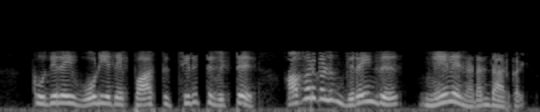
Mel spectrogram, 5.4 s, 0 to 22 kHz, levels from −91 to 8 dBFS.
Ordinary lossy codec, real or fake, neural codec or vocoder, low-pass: AAC, 16 kbps; real; none; 7.2 kHz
